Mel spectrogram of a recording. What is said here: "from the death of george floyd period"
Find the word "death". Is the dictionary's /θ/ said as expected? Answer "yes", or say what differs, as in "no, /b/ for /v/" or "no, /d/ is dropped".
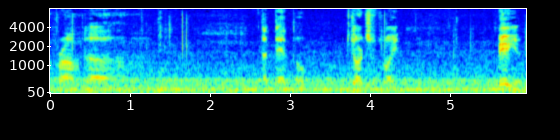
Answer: no, /t/ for /θ/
